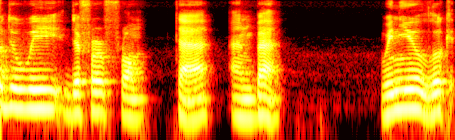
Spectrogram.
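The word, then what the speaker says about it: ت: To keep a slight smile when you pronounce like ta, ta.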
